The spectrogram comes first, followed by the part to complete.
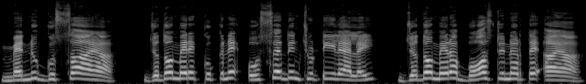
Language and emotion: Punjabi, angry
